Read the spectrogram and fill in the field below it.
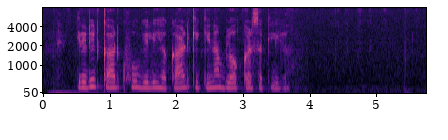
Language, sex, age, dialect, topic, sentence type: Magahi, female, 31-35, Southern, banking, question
